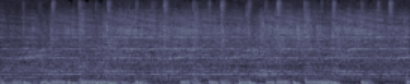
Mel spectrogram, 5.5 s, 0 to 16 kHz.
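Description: A black Ferrari's engine roars at high speed on a motorway, at about 140 km/h, with a loud, sustained drone that pulses as the revs rise and fall.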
